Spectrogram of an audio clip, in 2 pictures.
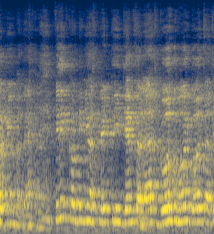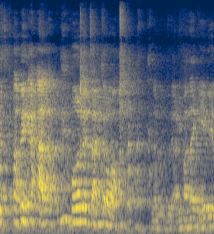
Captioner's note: laughs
